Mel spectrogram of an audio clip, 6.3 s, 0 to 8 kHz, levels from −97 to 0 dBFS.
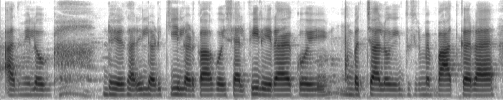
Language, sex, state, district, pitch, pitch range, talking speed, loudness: Hindi, female, Jharkhand, Deoghar, 160 Hz, 160-165 Hz, 200 wpm, -18 LUFS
